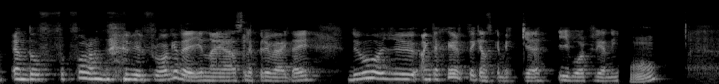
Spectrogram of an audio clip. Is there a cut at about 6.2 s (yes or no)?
yes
